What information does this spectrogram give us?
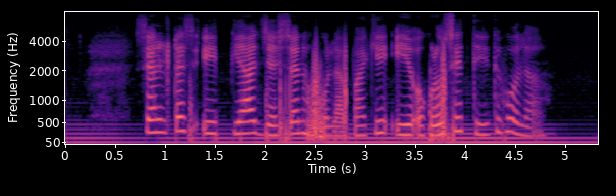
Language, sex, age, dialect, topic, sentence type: Bhojpuri, female, 25-30, Northern, agriculture, statement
